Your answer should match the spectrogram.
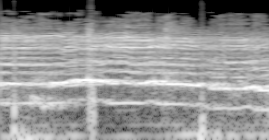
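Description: A female singer holding a long sung note live into a microphone over loud backing music with a bass line and a few drum hits, the pitch dipping slightly near the end. It is recorded from the audience.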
